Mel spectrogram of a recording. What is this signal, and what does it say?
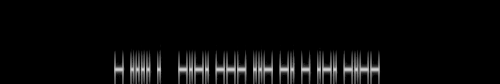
Morse code, heard as a keyed tone, about 44 wpm, 700 Hz. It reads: THE COUNTRY
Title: Sets of 2 Words 45wpm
